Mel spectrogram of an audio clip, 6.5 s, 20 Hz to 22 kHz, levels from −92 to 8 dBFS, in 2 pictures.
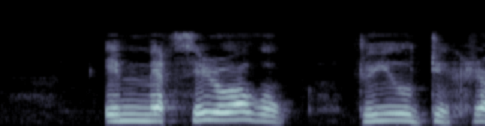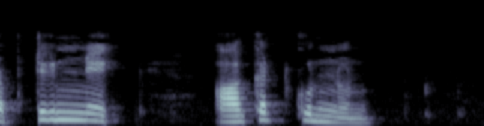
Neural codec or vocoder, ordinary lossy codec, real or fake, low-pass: none; AAC, 64 kbps; real; 7.2 kHz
